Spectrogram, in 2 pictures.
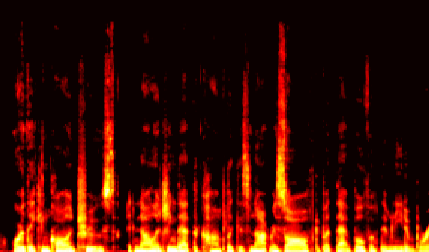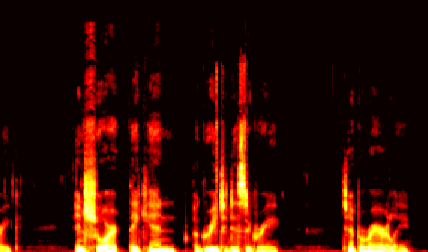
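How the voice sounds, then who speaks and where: Her pitch is fairly low and her intonation monotone and flat. This woman keeps a moderate pace. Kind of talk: audiobook reading.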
